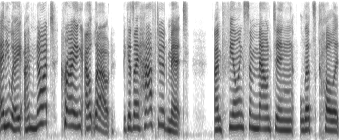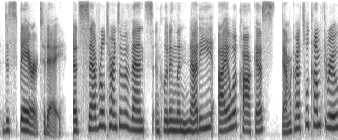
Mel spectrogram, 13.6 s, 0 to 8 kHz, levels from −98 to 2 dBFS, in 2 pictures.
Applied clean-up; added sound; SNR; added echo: none; none; none; none.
